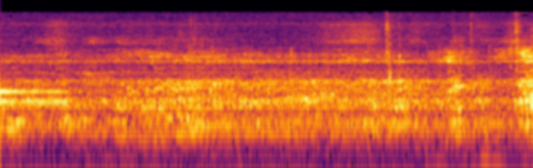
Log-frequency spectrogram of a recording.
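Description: A radio tuning knob clicks as it turns.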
